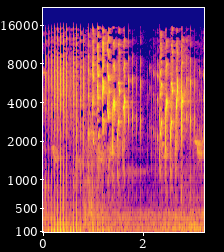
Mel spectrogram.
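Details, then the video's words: Fighter lovebird in ngekek style calling to a rival: fast pulsed chatter, then a brief gap and a second burst of shrill high notes mixed with sharp squeaks. "lovebird fighter gacor ngekek memanggil l4w4n"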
